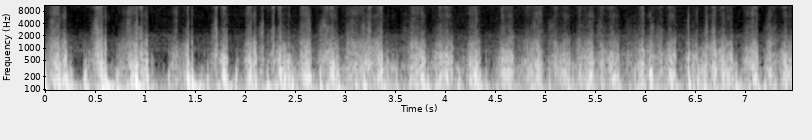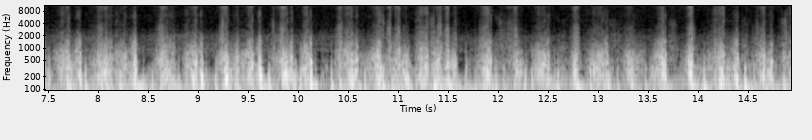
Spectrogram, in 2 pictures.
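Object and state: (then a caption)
Foam microphone windscreen. Long acrylic nails on both hands scratch and tap quickly over a black foam microphone cover. The result is a dense, steady stream of muffled, low thuds and rustles that are heavy in the bass, with very little brightness.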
